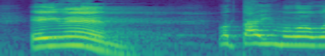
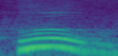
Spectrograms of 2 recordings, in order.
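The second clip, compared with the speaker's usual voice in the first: a limp, much softer woo; weak woo; 3 semitones lower, 12 dB quieter than usual. Shown as a demonstration. Preacher mocking a powerless, feeble cheer. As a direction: let the cheer fall flat with no power. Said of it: "walang ka-power-power".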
